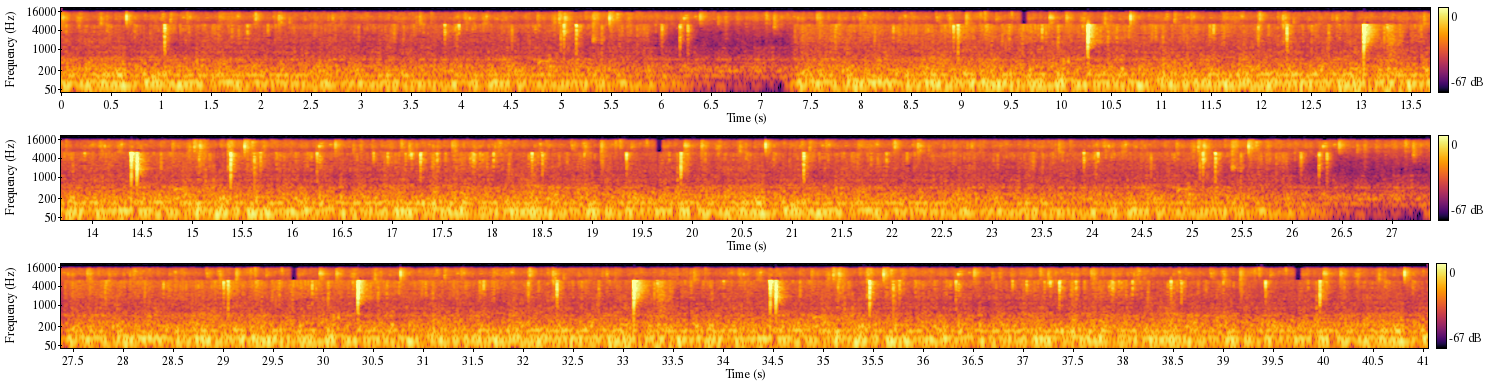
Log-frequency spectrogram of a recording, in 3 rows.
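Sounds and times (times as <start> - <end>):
fire rumbling: 0.0 - 6.7, 7.3 - 41.0
fire crackling and popping: 0.0 - 41.0.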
